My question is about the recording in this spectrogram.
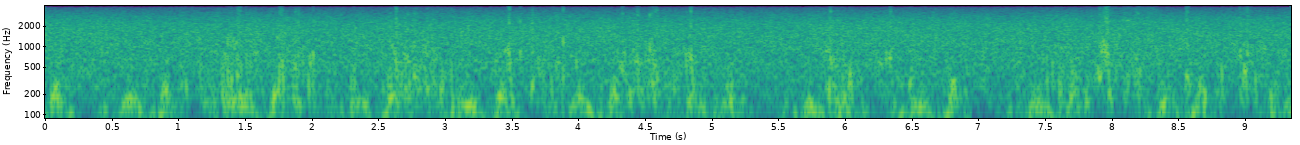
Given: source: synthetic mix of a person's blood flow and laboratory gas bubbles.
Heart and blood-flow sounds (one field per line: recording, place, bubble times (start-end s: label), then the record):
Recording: Doppler ultrasound of blood flow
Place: precordium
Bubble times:
1.00-1.10 s: bubbles
1.13-2.19 s: bubbles
2.27-2.38 s: bubbles
2.48-3.12 s: bubbles
3.38-4.03 s: bubbles
4.27-4.92 s: bubbles
5.82-6.14 s: bubbles
6.25-6.40 s: bubbles
6.45-6.54 s: bubbles
7.47-8.35 s: bubbles
8.53-8.62 s: bubbles
8.66-8.75 s: bubbles
8.79-8.88 s: bubbles
8.90-9.27 s: bubbles
From the record:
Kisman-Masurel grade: 332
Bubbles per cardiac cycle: rolling drumbeat, 9 or more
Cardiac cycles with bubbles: 50 to 99%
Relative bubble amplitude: moderate (0.250 to 0.450)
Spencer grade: 3 (all of the cardiac periods contain showers or single bubble signals, but not dominating or overriding the cardiac motion signals)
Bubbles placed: anywhere in the cardiac cycle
